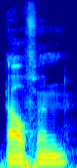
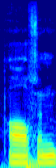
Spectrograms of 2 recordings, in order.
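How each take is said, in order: First: Alphin with a short A, AL-fin; first vowel of Alphin as in "cat"; others' pronunciation. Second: Alphin said as AWL-fin; rounded AW in the first syllable of Alphin; pronunciation grown up with. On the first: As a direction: say Alphin starting like the name Al. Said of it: "some people that pronounce it". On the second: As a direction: open Alphin with the vowel of "all". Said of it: "I've grown up pronouncing it". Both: Shown as a demonstration.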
